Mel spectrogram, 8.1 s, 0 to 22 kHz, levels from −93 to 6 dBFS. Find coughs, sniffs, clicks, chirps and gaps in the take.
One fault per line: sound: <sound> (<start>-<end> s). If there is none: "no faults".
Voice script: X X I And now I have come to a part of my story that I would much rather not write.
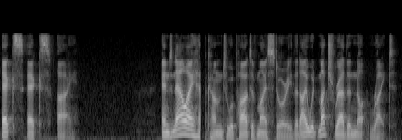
sound: dropout (4.0-4.1 s)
